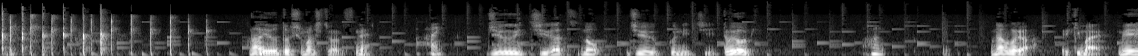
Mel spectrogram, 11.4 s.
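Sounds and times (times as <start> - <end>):
small group clapping at a year-end party announcement in Nagoya: 0.0 - 2.3
speech: 2.5 - 7.7, 8.7 - 8.9, 9.9 - 11.3.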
